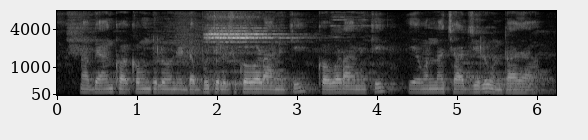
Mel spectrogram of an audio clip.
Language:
Telugu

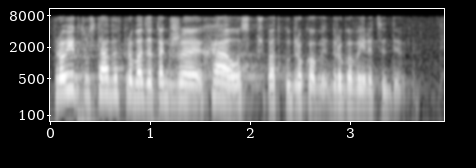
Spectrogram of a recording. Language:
Polish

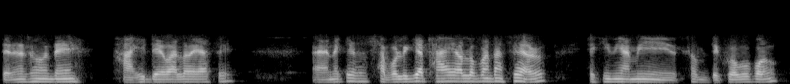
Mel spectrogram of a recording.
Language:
Assamese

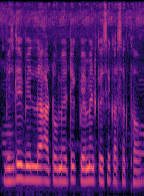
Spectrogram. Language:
Chhattisgarhi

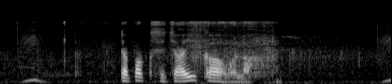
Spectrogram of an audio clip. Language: Bhojpuri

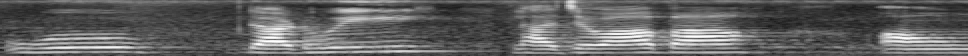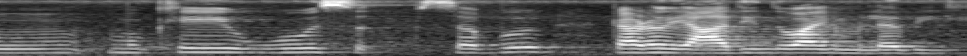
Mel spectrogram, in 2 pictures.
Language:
Sindhi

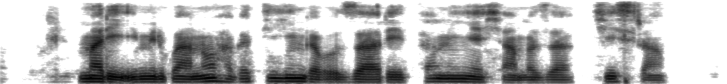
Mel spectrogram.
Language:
Kinyarwanda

